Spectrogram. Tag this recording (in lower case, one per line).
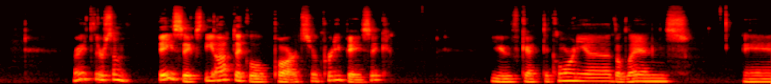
speech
